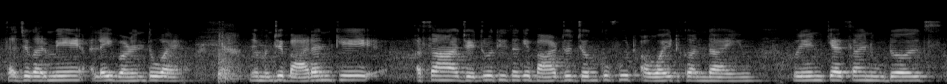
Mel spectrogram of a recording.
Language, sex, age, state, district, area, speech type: Sindhi, female, 30-45, Maharashtra, Mumbai Suburban, urban, spontaneous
